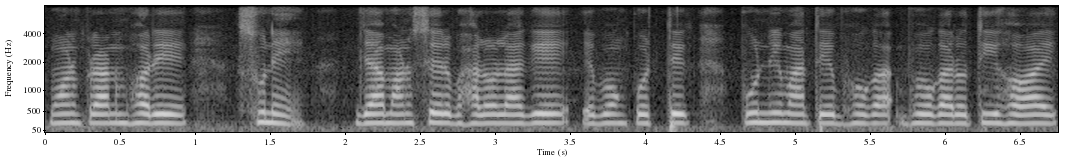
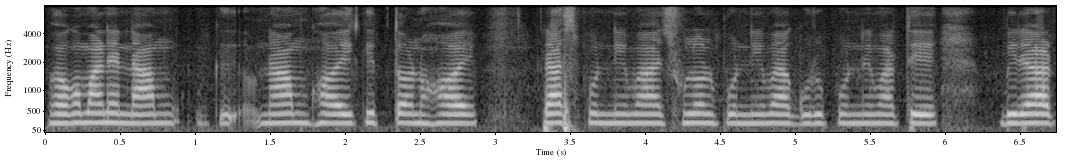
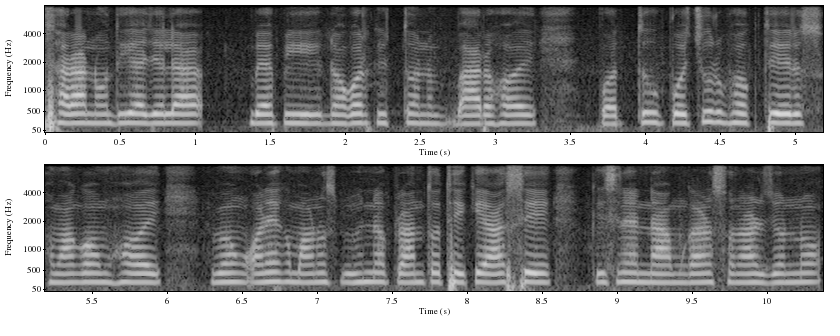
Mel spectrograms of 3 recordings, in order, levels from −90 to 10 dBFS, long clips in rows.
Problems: none marked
